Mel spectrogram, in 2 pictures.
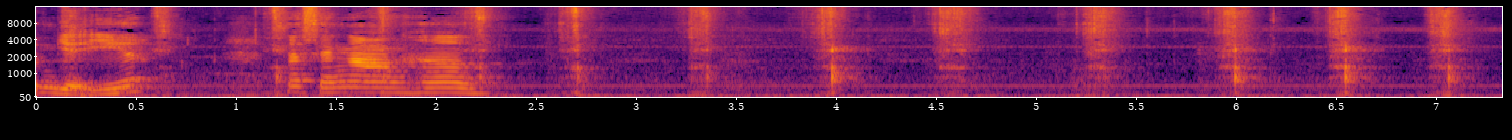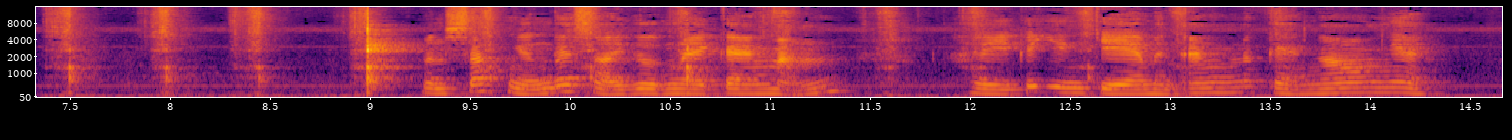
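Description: A knife chops steadily on a wooden board in quick, regular strokes.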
